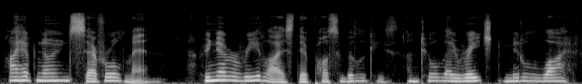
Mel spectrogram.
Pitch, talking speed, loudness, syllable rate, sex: 150 Hz, 155 wpm, -19 LUFS, 5.1 syllables/s, male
